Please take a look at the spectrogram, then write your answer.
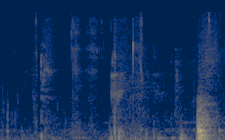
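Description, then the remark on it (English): Quiet mouth sounds of someone sipping a dark stout beer and swallowing, a few soft wet slurps building to one louder gulp near the end, with no talking. “I got to try and go in for a sip, so. Yeah. Glug, glug, glug, glug, glug.”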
